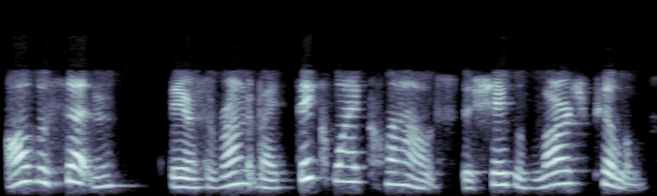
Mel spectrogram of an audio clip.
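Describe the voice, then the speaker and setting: A woman hosting and reading a bedtime story in a calm, steady way. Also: mid-range voice, normal speed, husky. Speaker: host. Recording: tinny phone-like audio.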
